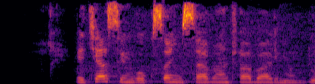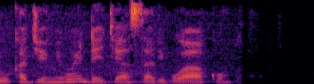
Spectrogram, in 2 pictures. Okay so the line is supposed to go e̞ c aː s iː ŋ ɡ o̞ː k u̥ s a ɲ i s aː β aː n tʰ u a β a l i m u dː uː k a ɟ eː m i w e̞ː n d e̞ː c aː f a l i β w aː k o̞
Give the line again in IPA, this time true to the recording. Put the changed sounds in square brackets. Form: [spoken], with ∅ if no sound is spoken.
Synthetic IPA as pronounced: e̞ c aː s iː ŋ ɡ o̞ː k u̥ s a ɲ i s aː β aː n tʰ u a β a l i m u dː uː k a ɟ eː m i w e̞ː n d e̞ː [ɟ] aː [s] a l i β w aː k o̞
